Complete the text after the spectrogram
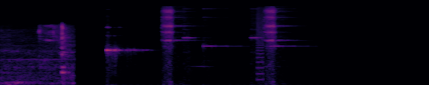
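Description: Short electronic chimes ring out.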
